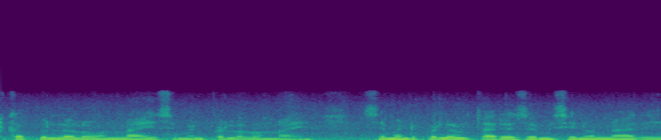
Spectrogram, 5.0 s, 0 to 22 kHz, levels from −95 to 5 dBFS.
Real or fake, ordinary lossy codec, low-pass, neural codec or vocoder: real; none; none; none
